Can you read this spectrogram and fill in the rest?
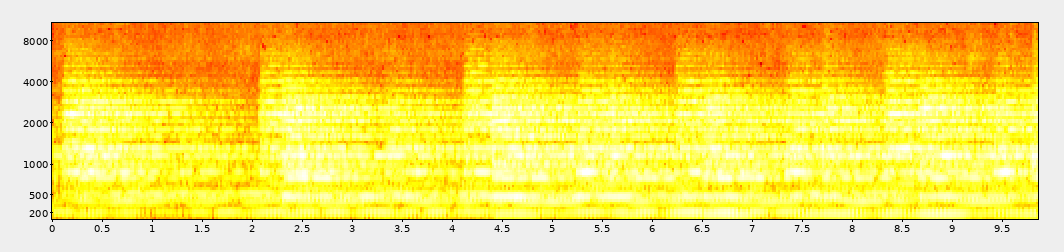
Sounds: church bell ringing, Church bell, Bell

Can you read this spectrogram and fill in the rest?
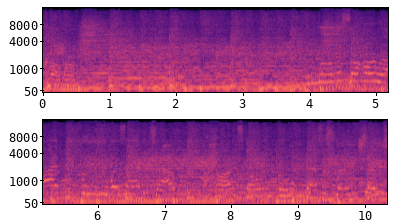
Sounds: Music

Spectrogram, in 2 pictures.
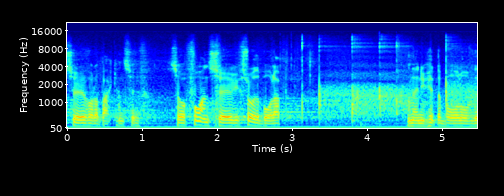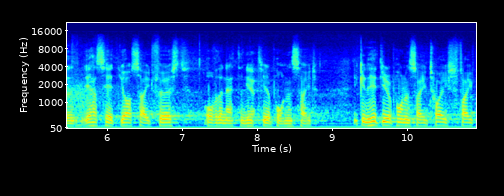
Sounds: playing table tennis

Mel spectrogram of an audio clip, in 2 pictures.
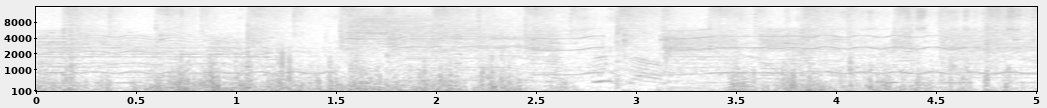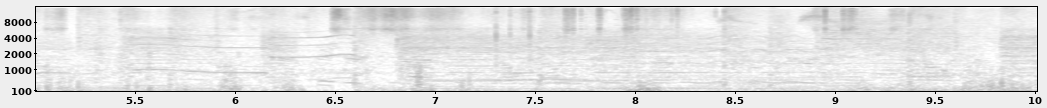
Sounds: Speech, Music

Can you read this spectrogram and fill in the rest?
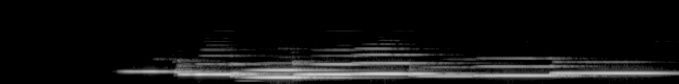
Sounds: Saxophone, Classical music, Music, Musical instrument

